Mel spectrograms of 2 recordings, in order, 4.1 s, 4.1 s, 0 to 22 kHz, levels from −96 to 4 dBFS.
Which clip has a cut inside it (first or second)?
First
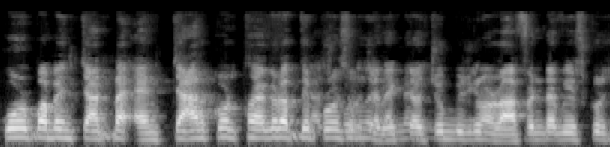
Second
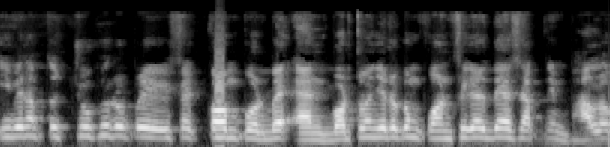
first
